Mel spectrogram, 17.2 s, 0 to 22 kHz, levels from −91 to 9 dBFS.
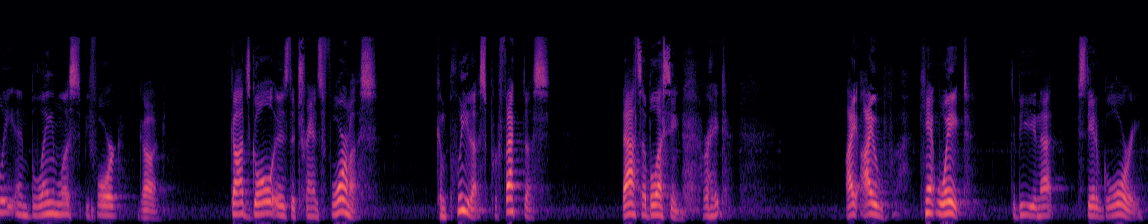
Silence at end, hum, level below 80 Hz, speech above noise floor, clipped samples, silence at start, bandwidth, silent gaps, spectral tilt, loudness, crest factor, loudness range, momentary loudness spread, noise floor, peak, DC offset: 0.1 s; none; -82 dBFS; 45 dB; under 0.1%; 0 s; 11.5 kHz; none; -5 dB/octave; -29 LUFS; 22 dB; 5 LU; 15 LU; -73 dBFS; -10 dBFS; under 0.1%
